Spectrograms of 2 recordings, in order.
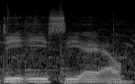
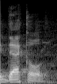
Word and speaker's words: decal: Justin, how do you say the word d e c a l again? Decal. Okay. So, you're Canadian, right? up here. We say decled. We say decal.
